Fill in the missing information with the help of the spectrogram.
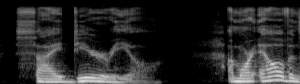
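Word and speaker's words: Sideræl: Cedaro, pronounced cidurial.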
